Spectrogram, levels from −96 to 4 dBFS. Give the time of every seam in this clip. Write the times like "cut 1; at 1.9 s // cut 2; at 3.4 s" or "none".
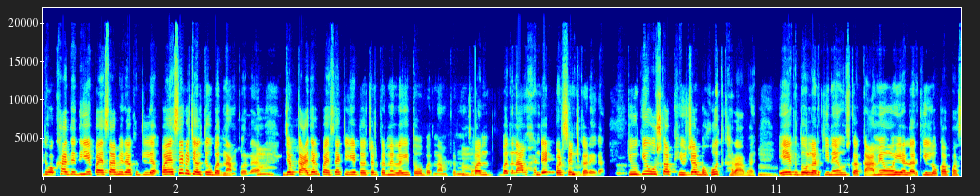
cut 1; at 6.4 s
